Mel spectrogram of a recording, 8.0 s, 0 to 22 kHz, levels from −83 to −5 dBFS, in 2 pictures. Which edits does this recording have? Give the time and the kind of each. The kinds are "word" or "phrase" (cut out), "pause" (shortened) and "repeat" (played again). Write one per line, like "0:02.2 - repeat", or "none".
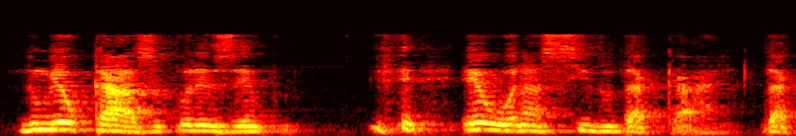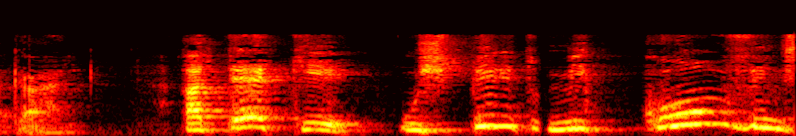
0:02.6 - word
0:03.8 - repeat
0:05.9 - pause
0:06.7 - word

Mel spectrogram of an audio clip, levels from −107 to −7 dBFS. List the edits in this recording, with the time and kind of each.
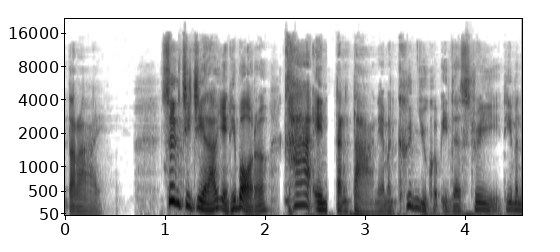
0:02.1 - pause
0:02.6 - word

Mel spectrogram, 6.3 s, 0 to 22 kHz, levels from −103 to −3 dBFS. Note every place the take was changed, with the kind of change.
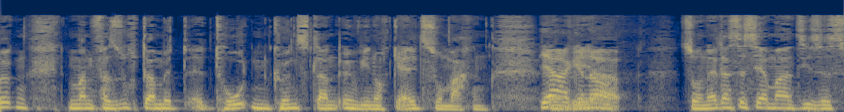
none

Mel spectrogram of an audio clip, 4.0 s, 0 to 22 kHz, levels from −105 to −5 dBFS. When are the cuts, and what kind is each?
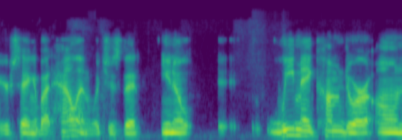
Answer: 0:01.5 - pause

